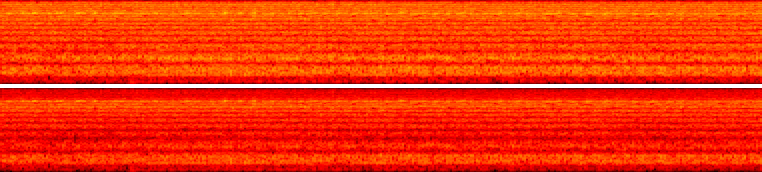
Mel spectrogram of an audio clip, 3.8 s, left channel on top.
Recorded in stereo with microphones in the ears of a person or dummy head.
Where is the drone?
50° left (ahead or behind).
